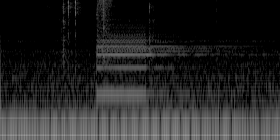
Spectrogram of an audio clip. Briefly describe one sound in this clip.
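An alarm blares with a bright buzzing tone.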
